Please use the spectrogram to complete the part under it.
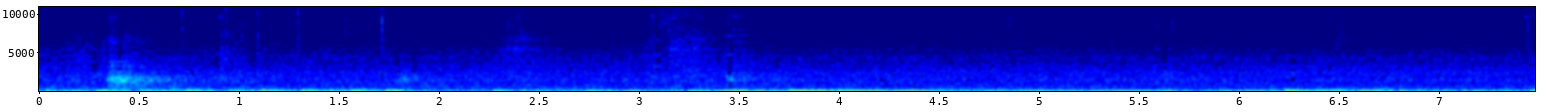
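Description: A man speaks quietly close to a microphone.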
